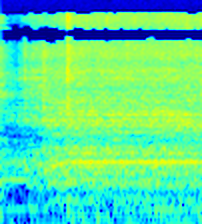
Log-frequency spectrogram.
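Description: Steady mechanical whir with a faint, even humming tone, typical of a fan or air-handling unit running. It begins with a single click.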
